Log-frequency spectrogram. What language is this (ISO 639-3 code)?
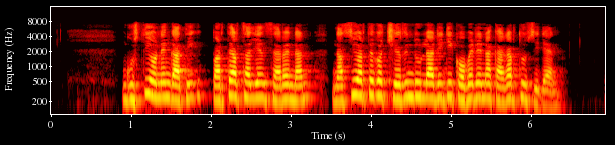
eus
